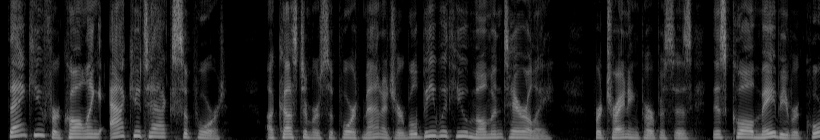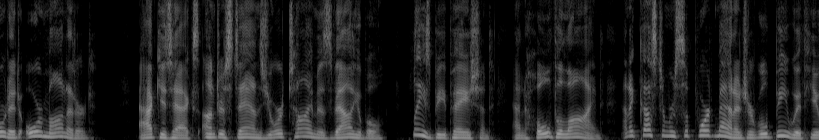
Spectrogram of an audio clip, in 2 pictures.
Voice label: IVR ONHOLD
